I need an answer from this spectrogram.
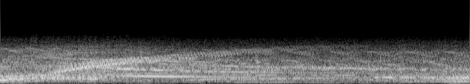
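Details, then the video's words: Whale song heard as a faint upward-curving wail followed by a short level tone, set against a dense, hazy wash of softer overlapping moans. "chant des baleines"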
